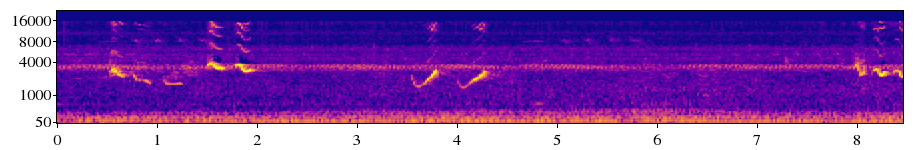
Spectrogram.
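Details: Decoy song of a common iora for luring birds: scattered sharp whistled notes and two rising upslurred whistles near the middle, separated by long gaps, with a constant high drone behind.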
